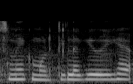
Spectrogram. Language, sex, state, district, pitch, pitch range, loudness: Hindi, female, Bihar, Begusarai, 230 Hz, 225-235 Hz, -27 LUFS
